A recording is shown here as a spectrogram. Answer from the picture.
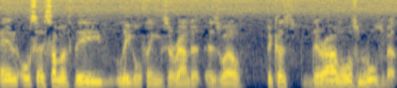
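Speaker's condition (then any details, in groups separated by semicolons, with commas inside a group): No condition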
